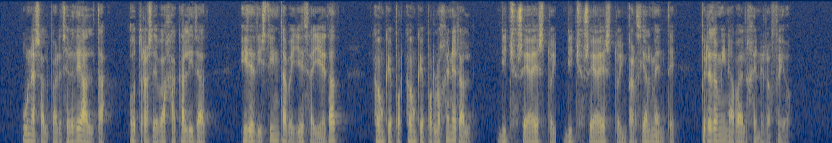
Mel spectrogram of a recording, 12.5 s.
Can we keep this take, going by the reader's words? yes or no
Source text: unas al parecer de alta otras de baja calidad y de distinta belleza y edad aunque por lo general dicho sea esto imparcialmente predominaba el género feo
no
